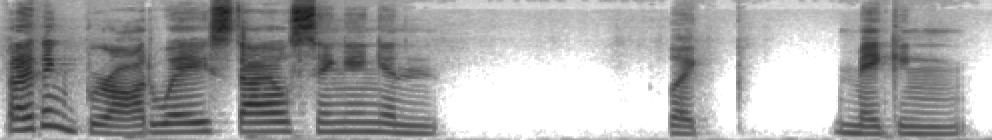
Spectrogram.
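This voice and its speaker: A woman's voice: on the high side, takes it slowly, clean tone, no echo. A woman talking as a podcast guest in casual chat, rambling with lots of fillers and restarts. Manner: chatty, lots of "like", restarts into stories. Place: podcast studio.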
